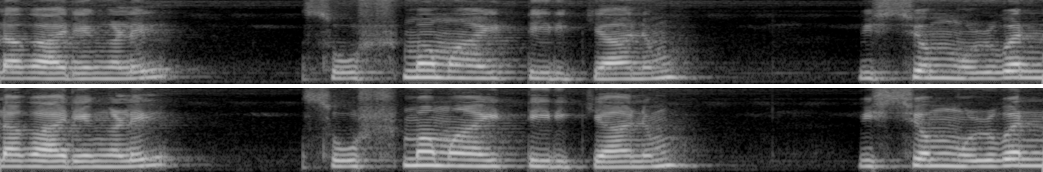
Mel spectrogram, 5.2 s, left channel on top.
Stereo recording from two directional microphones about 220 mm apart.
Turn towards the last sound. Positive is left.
turn(degrees=-30)  # may be behind; listen again after turning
